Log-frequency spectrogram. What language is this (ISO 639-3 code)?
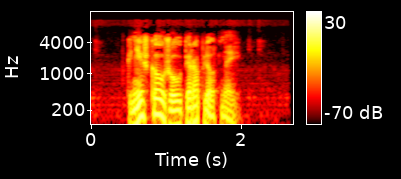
bel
